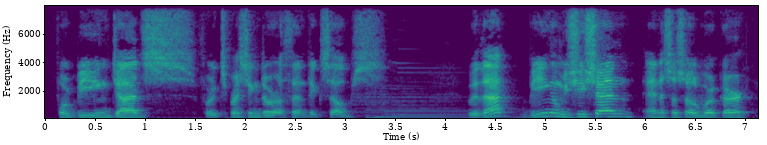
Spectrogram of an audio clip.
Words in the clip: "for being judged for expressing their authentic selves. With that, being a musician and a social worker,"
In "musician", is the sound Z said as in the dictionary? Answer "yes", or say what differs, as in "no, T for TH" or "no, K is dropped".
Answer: no, S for Z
